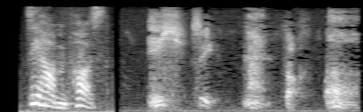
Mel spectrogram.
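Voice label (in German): "Nein Doch Ohhh", German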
